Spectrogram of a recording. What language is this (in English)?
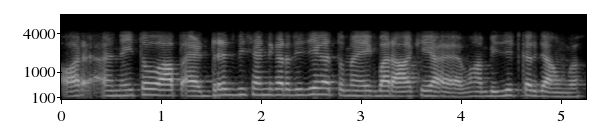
Hindi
